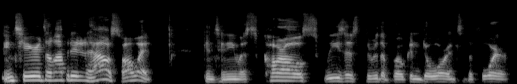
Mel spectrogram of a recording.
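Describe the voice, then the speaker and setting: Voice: mid-range voice, normal speed, a bit bright, no echo. A narrator reading screenplay stage directions aloud for a table read in a plain, descriptive manner.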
